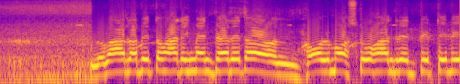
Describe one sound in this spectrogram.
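A police motorcycle siren wails, rising and falling.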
